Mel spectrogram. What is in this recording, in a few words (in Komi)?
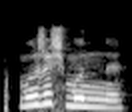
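"мыжысь мынны", Komi, female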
